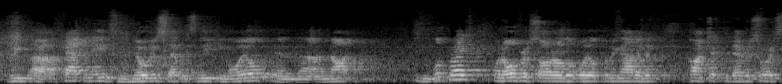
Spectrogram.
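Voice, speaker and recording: Against noticeable background noise and audible room echo, a man talks at a fairly quick pace with fairly high pitch and fairly even intonation. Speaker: fire chief. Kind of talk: public meeting report. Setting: fire station meeting room. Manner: fast.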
